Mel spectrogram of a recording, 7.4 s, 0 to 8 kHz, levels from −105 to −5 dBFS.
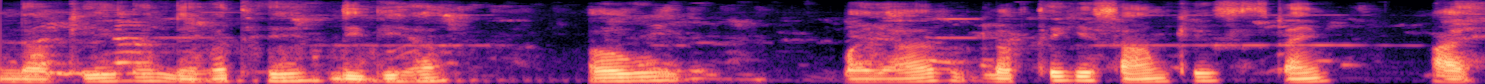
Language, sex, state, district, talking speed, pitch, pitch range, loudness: Chhattisgarhi, male, Chhattisgarh, Rajnandgaon, 120 wpm, 130 Hz, 110-145 Hz, -19 LUFS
